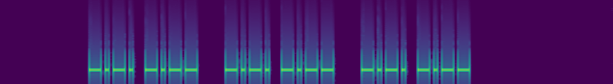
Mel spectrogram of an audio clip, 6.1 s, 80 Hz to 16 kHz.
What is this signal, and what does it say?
Morse code, heard as a keyed tone, about 30 wpm, 700 Hz. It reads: CY CY CY
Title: Multi-letter Phonemes Repeated 3x 30wpm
